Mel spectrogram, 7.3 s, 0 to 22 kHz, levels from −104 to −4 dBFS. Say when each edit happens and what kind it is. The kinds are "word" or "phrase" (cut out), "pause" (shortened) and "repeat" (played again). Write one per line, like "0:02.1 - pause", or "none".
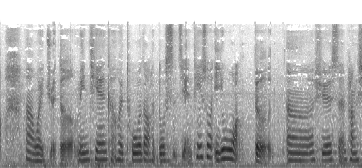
none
